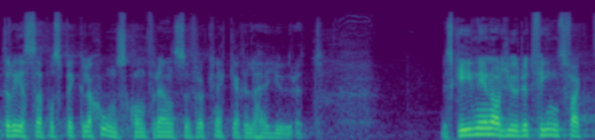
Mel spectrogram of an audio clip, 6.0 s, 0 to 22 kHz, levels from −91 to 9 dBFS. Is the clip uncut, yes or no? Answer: no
